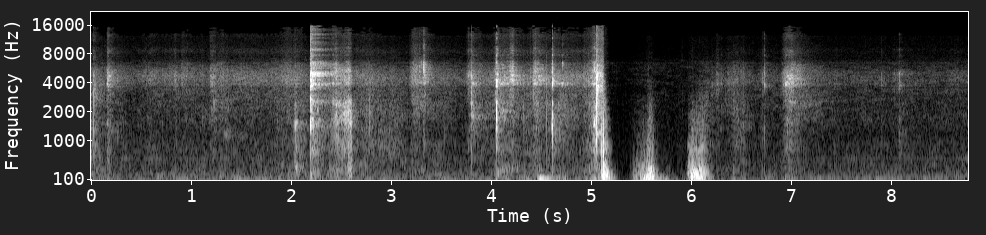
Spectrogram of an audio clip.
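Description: Multimeter test-lead clips being handled and fitted to a pressure transmitter's terminal block: irregular small clicks and metallic clinks, starting about two seconds in and lasting some five seconds, the sharpest a little past the middle.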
